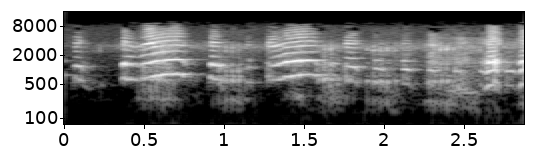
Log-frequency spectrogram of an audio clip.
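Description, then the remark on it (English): A real live pig oinks and squeals in a rapid string of loud, nasal grunts, with a few shorter clucking squawks from a live chicken mixed in toward the end; no one speaks. “You've got the makings all right, but I don't think I could eat a real live pig and a chicken.”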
